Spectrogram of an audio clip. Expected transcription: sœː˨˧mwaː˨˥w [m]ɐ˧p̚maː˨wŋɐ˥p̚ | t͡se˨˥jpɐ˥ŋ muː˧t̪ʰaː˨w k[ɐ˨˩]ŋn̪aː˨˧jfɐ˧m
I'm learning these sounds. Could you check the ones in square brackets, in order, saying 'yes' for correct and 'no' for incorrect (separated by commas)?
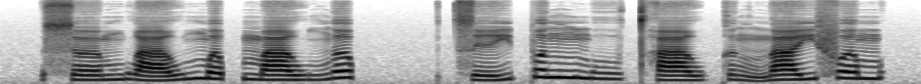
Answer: yes, yes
